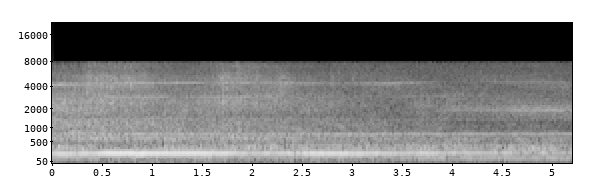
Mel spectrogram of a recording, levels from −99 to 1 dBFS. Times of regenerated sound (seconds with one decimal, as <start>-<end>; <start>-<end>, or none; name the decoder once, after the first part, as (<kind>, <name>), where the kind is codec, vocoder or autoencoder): 0.0-0.9 (vocoder, BigVGAN v2); 1.6-2.4; 2.9-5.2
